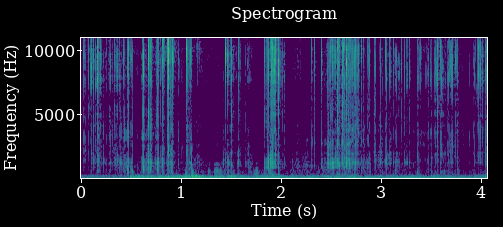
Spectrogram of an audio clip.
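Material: Leather.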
